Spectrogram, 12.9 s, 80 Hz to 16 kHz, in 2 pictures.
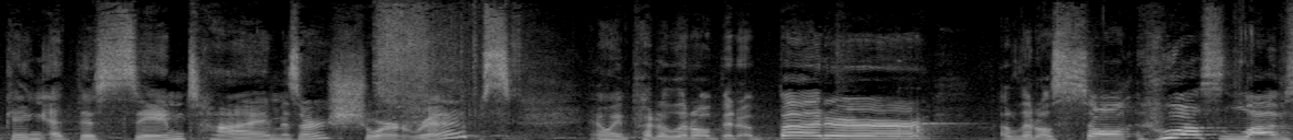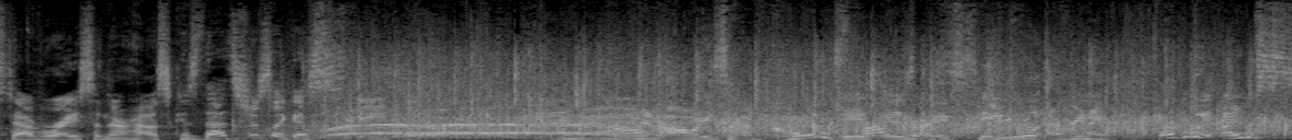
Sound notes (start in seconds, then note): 7.9 audience applauding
